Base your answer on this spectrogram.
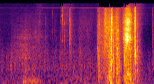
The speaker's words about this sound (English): Nope, just paper flipping.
